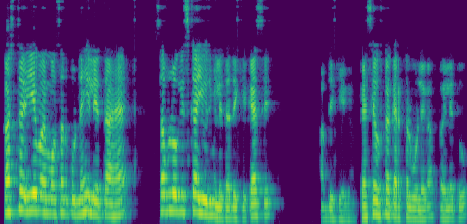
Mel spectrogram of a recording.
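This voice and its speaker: A man from India giving a step-by-step animation software tutorial, pausing on "okay" between steps. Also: fairly high pitch. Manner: explanatory, keeps saying "okay" between steps. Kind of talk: screen-recorded software tutorial.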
